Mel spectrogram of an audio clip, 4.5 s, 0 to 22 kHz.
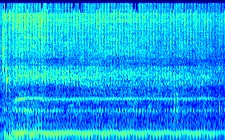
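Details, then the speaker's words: Yamaha NMAX V2 scooter holds a fast, steady idle that never drops after IAC needle checked and a new one fitted; mechanic concludes the ECU software (ISC control) needs repair and fits a manual ISC; high idle. "Kung mapapansin niyo na hindi talaga bumaba ang idle ng motor kaya ang pangalawang option nilagyan ko muna ito ng manual na ISC."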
